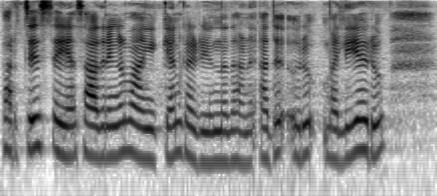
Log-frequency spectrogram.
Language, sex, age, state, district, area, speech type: Malayalam, female, 18-30, Kerala, Malappuram, rural, spontaneous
